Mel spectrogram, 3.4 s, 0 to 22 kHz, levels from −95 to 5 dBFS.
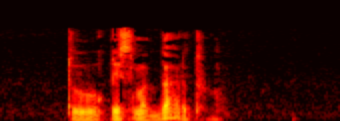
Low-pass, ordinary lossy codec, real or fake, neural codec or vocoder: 10.8 kHz; MP3, 32 kbps; fake; vocoder, 44.1 kHz, 128 mel bands every 256 samples, BigVGAN v2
